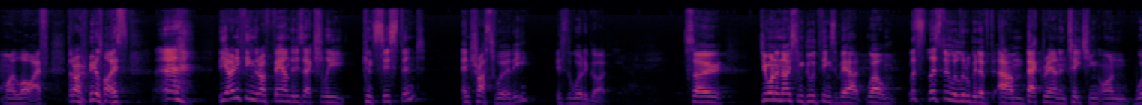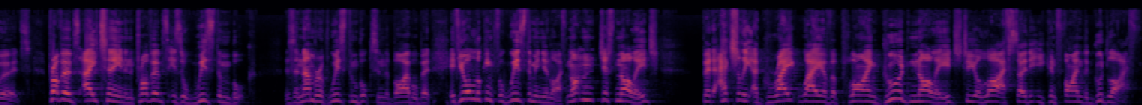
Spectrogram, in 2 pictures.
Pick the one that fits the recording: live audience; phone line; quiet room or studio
live audience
